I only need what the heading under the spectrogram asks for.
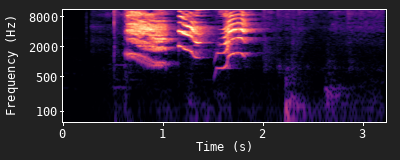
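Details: Indoor pet parrot that talks, saying words such as "mummy" and "papa": loud, harsh, shrill voiced sounds with sliding pitch in two or three run-together syllables, followed by a few quieter low thumps.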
